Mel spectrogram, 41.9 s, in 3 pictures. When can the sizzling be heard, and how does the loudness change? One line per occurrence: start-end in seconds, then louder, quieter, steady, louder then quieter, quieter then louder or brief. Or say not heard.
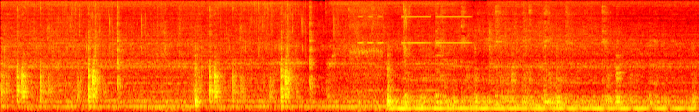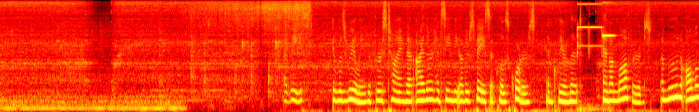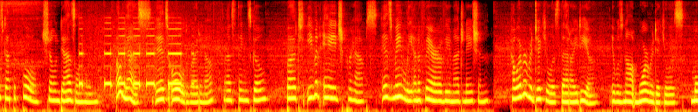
0.0-20.2 quieter.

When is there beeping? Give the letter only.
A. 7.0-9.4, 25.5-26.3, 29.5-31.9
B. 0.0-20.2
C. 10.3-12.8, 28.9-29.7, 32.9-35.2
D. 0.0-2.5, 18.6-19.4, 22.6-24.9
A.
